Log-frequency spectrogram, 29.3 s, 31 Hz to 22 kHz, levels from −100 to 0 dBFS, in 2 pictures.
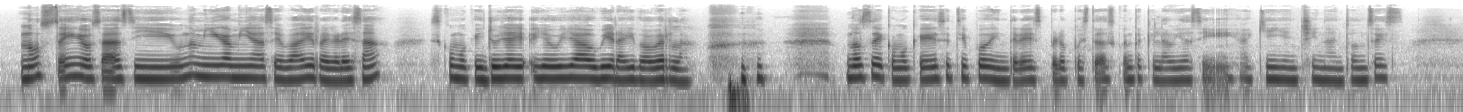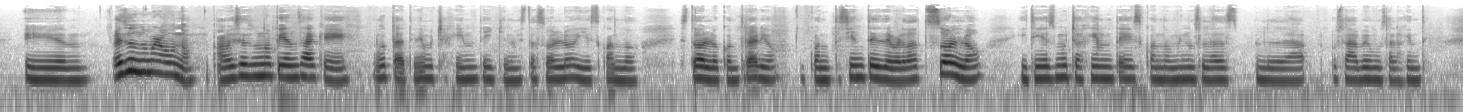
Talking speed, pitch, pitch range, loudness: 185 wpm, 215 Hz, 205-230 Hz, -27 LUFS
